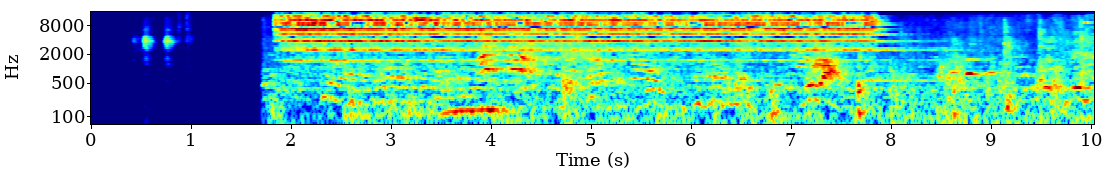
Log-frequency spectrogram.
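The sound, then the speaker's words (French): A busy school playground: a steady din of many overlapping voices, with shouts and high calls rising above the chatter, plus a thin constant high-pitched whine throughout. “École, école, la cour d'école, etc.”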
